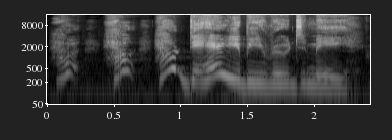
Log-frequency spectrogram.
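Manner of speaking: ordinary talk, nothing marked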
